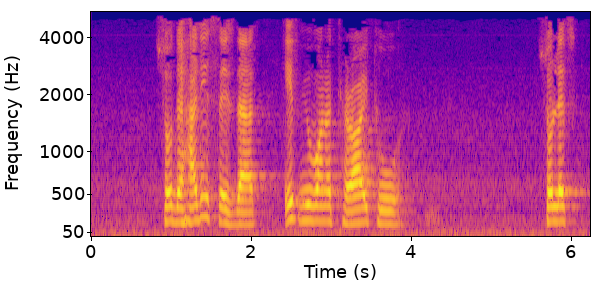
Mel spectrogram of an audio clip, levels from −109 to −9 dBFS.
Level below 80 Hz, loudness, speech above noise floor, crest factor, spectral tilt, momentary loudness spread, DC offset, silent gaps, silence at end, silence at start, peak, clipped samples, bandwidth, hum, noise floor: -48 dBFS; -18 LUFS; 30 dB; 18 dB; -8.5 dB/octave; 9 LU; under 0.1%; none; 0.1 s; 0.9 s; -2 dBFS; under 0.1%; 5.2 kHz; none; -47 dBFS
